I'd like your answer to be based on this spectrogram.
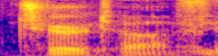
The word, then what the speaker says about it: Chertoff: Chertoff, I think that's how you say it. – Chertoff, yeah.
